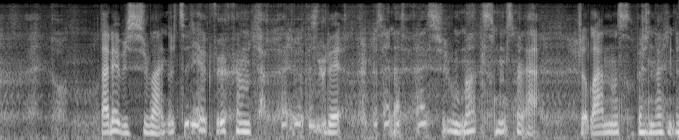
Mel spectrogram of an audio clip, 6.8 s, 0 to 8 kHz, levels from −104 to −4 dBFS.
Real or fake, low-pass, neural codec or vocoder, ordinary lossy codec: fake; 7.2 kHz; autoencoder, 22.05 kHz, a latent of 192 numbers a frame, VITS, trained on many speakers; none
